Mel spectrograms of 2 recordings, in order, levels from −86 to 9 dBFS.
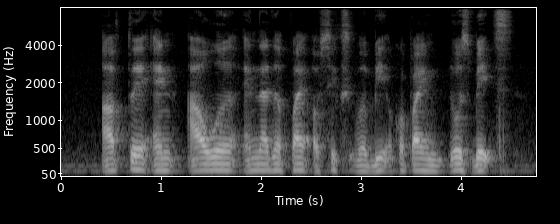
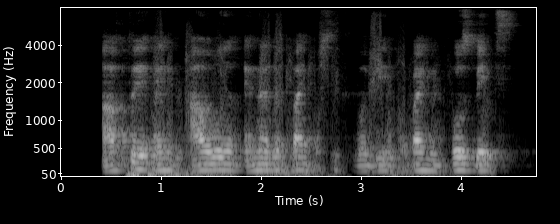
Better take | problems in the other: first | noise reduction (neural mask model DeepFilterNet 3)

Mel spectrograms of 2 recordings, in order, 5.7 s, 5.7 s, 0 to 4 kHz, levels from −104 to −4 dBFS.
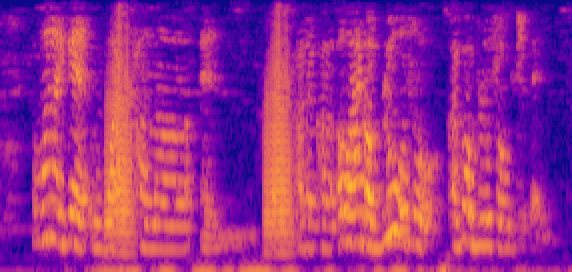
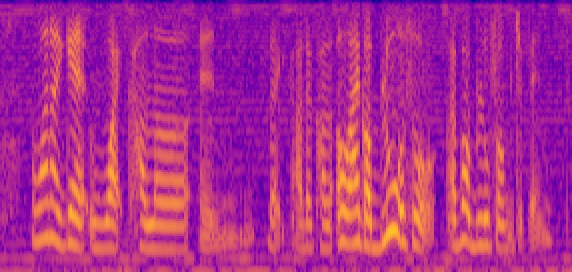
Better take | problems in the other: second | noise reduction (classical method WPE with log-MMSE)

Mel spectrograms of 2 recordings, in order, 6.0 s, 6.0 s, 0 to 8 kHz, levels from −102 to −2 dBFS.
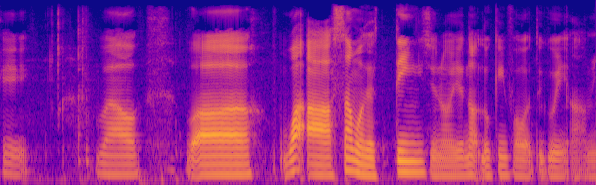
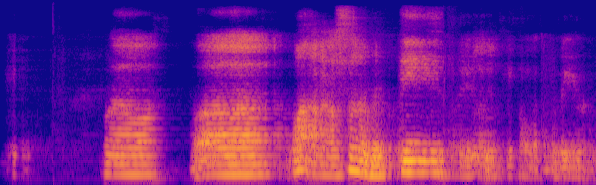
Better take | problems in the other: first | noise reduction (neural mask model DeepFilterNet 3)

